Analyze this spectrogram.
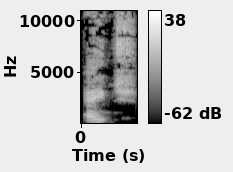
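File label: "h", English; pronunciation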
